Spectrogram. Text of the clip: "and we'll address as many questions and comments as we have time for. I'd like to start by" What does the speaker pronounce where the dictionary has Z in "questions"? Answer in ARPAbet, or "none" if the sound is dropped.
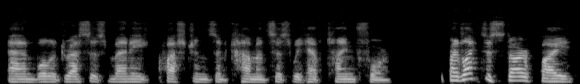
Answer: Z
